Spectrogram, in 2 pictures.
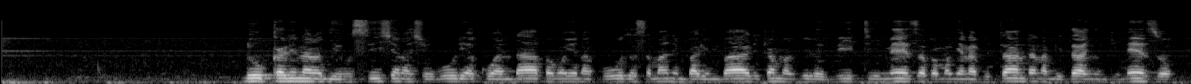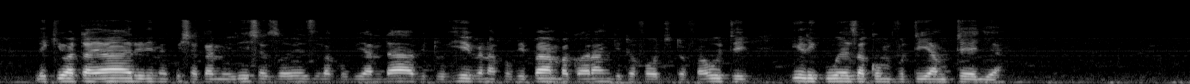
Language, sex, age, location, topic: Swahili, male, 25-35, Dar es Salaam, finance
